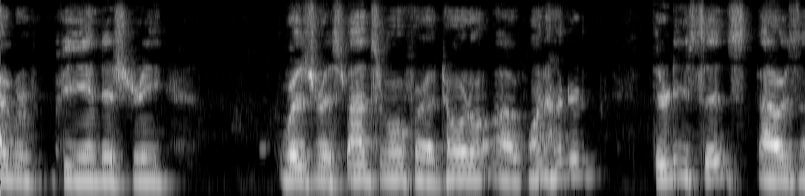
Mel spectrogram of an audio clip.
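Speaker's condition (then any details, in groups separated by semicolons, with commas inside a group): Cerebral palsy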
